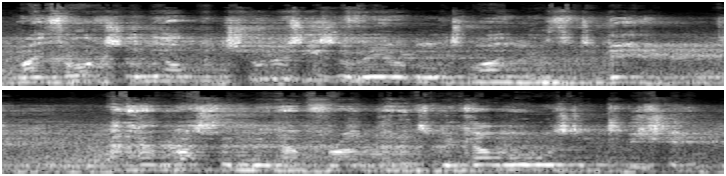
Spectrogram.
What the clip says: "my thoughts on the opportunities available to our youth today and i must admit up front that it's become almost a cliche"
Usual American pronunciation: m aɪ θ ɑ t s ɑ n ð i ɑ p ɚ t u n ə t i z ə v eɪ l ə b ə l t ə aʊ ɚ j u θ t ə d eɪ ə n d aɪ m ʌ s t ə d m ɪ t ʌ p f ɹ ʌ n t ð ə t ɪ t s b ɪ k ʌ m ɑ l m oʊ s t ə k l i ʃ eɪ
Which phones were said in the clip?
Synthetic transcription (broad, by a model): m aɪ θ ɑ t s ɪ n ð i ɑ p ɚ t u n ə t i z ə v eɪ l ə b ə l t ə aʊ ɚ j u θ t ə d eɪ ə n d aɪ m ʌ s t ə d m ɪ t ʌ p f ɹ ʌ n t ð ə t ɪ t s b ɪ k ʌ m ɑ l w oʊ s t ə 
